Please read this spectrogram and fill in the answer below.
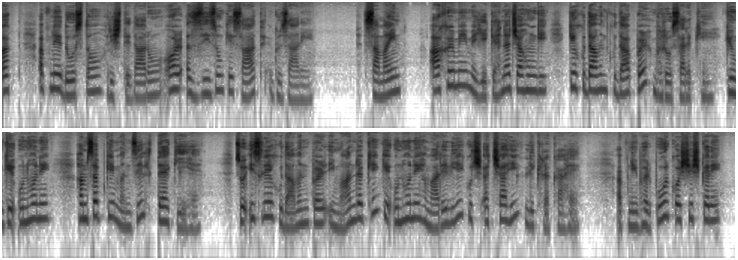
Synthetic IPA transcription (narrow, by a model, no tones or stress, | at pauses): ɐk̚t̪ɐpned̪oːst̪õɾɪʃt̪ed̪aːɾõɔ̰ːɾɐziːzõkesaːt̪ʰɡʊzaːɾẽː | saːmaːin | a̰ːxɪɾmẽmɛ̃jekɛɦnat͡ʃaːɦũːŋɡikexʊd̪aːʋə̃nd̪xʊd̪apɐɾbʱɐɾoːsaɾɐkʰẽkjõːkeʔʊnɦõːnehɐmsɐb̚kemɐ̃nzɪlt̪ɛːkiɦɛː | soːʔɪsliexʊd̪a̰ːʋə̃nd̪̚pɐɾiːmaːnɾɐkʰẽkeʔʊnɦõneɦɐmaːɾeliekʊt͡ʃʰɐtːʃʰaɦilɪkʰɾɐkʰaɦɛ̰ː | ɐ̰pnibʱɐɾpuːɾkoːʃɪʃkɐɾẽː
